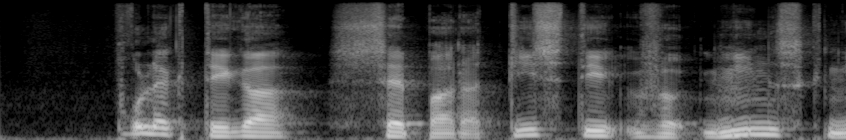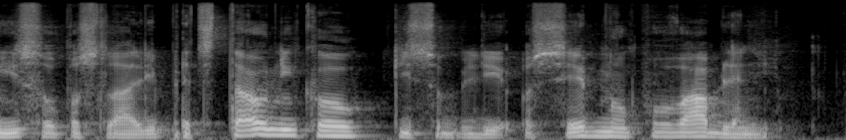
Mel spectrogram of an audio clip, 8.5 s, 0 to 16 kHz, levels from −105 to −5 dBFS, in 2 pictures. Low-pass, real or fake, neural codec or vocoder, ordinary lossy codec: 14.4 kHz; fake; vocoder, 44.1 kHz, 128 mel bands, Pupu-Vocoder; none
